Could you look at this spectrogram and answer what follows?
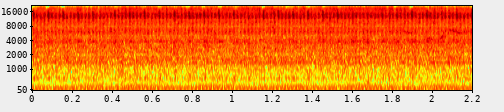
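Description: A Fiat tractor engine from Farming Simulator 19 drones steadily at idle with a low, even hum and constant vibration, holding a flat level throughout with no voices.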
